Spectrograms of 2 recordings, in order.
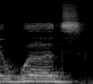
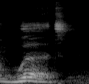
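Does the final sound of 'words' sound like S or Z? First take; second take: S; Z. First: The ending is a hissing S sound. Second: The ending is a buzzing Z sound. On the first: The speaker calls it wrong. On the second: The speaker calls it right.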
